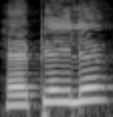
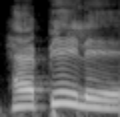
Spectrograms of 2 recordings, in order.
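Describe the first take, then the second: First: happy ആയില്ലേ asked again much higher in pitch; higher sing-song coax to a baby; high coaxing repeat. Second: Said in the usual way. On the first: Acted. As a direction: lift the whole question up high, teasing the baby.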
